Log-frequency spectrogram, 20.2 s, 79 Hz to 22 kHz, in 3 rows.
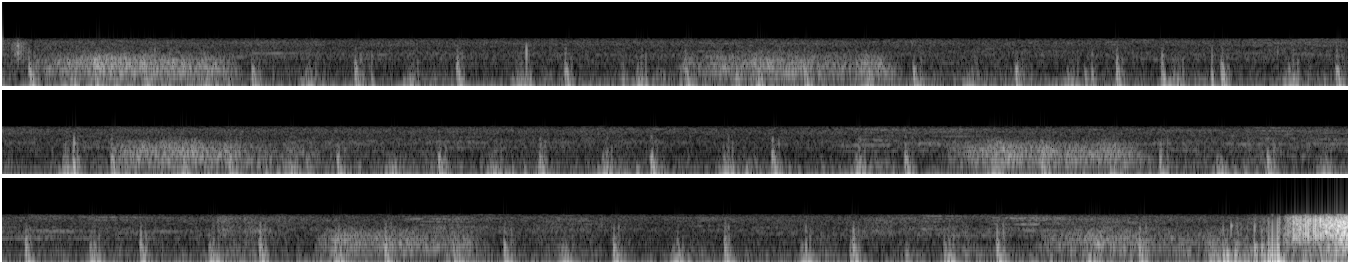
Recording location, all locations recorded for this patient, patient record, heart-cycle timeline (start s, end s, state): pulmonary valve (PV)
aortic valve (AV)+pulmonary valve (PV)+tricuspid valve (TV)+mitral valve (MV)
#Age: nan
#Sex: Female
#Height: nan
#Weight: nan
#Pregnancy status: True
#Murmur: Absent
#Murmur locations: nan
#Most audible location: nan
#Systolic murmur timing: nan
#Systolic murmur shape: nan
#Systolic murmur grading: nan
#Systolic murmur pitch: nan
#Systolic murmur quality: nan
#Diastolic murmur timing: nan
#Diastolic murmur shape: nan
#Diastolic murmur grading: nan
#Diastolic murmur pitch: nan
#Diastolic murmur quality: nan
#Outcome: Normal
#Campaign: 2015 screening campaign
0.00	1.32	unannotated
1.32	1.52	diastole
1.52	1.64	S1
1.64	1.74	systole
1.74	1.84	S2
1.84	2.02	diastole
2.02	2.10	S1
2.10	2.26	systole
2.26	2.36	S2
2.36	2.56	diastole
2.56	2.70	S1
2.70	2.80	systole
2.80	2.90	S2
2.90	3.14	diastole
3.14	3.28	S1
3.28	3.40	systole
3.40	3.50	S2
3.50	3.74	diastole
3.74	3.88	S1
3.88	3.98	systole
3.98	4.08	S2
4.08	4.28	diastole
4.28	4.38	S1
4.38	4.54	systole
4.54	4.64	S2
4.64	4.82	diastole
4.82	4.92	S1
4.92	5.04	systole
5.04	5.14	S2
5.14	5.32	diastole
5.32	5.44	S1
5.44	5.54	systole
5.54	5.64	S2
5.64	5.82	diastole
5.82	5.94	S1
5.94	6.02	systole
6.02	6.18	S2
6.18	6.42	diastole
6.42	6.54	S1
6.54	6.64	systole
6.64	6.76	S2
6.76	7.02	diastole
7.02	7.16	S1
7.16	7.26	systole
7.26	7.36	S2
7.36	7.60	diastole
7.60	7.74	S1
7.74	7.85	systole
7.85	7.96	S2
7.96	8.14	diastole
8.14	8.26	S1
8.26	8.38	systole
8.38	8.48	S2
8.48	8.66	diastole
8.66	8.76	S1
8.76	8.90	systole
8.90	9.00	S2
9.00	9.18	diastole
9.18	9.30	S1
9.30	9.40	systole
9.40	9.50	S2
9.50	9.72	diastole
9.72	9.84	S1
9.84	9.94	systole
9.94	10.06	S2
10.06	10.32	diastole
10.32	10.46	S1
10.46	10.56	systole
10.56	10.68	S2
10.68	10.94	diastole
10.94	11.12	S1
11.12	11.22	systole
11.22	11.34	S2
11.34	11.62	diastole
11.62	11.76	S1
11.76	11.92	systole
11.92	12.04	S2
12.04	12.26	diastole
12.26	12.36	S1
12.36	12.50	systole
12.50	12.60	S2
12.60	12.80	diastole
12.80	12.90	S1
12.90	13.04	systole
13.04	13.14	S2
13.14	13.32	diastole
13.32	13.44	S1
13.44	13.56	systole
13.56	13.66	S2
13.66	13.88	diastole
13.88	14.02	S1
14.02	14.14	systole
14.14	14.24	S2
14.24	14.48	diastole
14.48	14.62	S1
14.62	14.74	systole
14.74	14.84	S2
14.84	15.10	diastole
15.10	15.24	S1
15.24	15.36	systole
15.36	15.48	S2
15.48	15.70	diastole
15.70	15.84	S1
15.84	15.96	systole
15.96	16.06	S2
16.06	16.26	diastole
16.26	16.36	S1
16.36	16.50	systole
16.50	16.60	S2
16.60	16.80	diastole
16.80	16.92	S1
16.92	17.06	systole
17.06	17.20	S2
17.20	17.44	diastole
17.44	17.58	S1
17.58	17.70	systole
17.70	17.83	S2
17.83	18.16	diastole
18.16	18.30	S1
18.30	18.42	systole
18.42	18.58	S2
18.58	18.84	diastole
18.84	20.19	unannotated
